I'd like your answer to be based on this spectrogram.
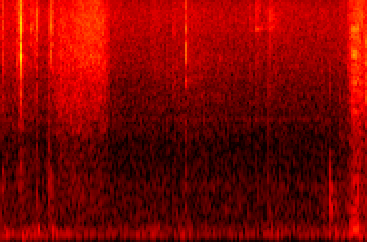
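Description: Mouse clicks while drawing with the tape measure tool in SketchUp, a few sharp, quiet clicks spaced irregularly over a low background hum, with no talking.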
